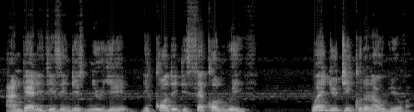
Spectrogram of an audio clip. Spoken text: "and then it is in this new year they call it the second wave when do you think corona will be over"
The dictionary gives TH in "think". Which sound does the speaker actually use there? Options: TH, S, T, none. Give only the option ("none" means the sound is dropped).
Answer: T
